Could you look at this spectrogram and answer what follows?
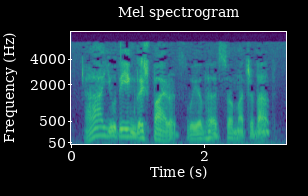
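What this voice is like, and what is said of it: English with unfamiliar foreign accent. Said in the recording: “A strange voice intervened, speaking English with an unfamiliar accent.”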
